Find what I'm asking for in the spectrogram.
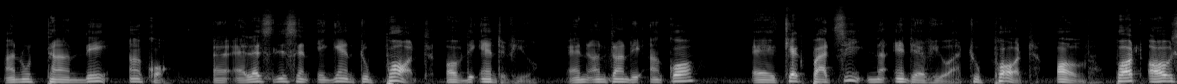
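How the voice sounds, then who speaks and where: A man with a Haitian accent leads an English lesson, saying phrases slowly and spelling them letter by letter. His voice sits fairly low, recorded dry and close. He repeats each phrase and explains how to say it. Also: darkish tone, no echo. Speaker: English teacher. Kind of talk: language lesson. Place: in the United States.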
